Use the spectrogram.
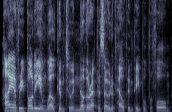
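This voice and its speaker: A man's voice: medium pitch, animated, quick pace, faint music behind. A man hosting a podcast, giving an upbeat, welcoming introduction to his guest. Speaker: podcast host.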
